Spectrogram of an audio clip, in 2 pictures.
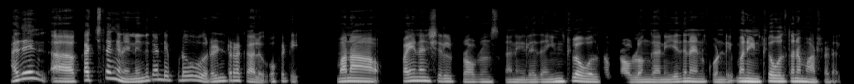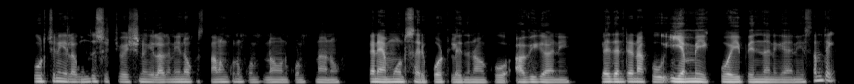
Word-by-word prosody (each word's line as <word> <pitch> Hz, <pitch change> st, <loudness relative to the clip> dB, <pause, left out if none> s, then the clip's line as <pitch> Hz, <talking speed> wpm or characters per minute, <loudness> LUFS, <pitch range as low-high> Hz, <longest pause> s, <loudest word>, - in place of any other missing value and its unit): అదేన్ 280 Hz, -1 st, +3 dB, 0.2 s
ఆహ్, 135 Hz, 0 st, +5 dB
ఖచ్చితంగానండి. 200 Hz, -, +1 dB
ఎందుకంటే, 205 Hz, +7 st, -3 dB
ఇప్పుడూ 195 Hz, +1 st, -6 dB, 0.2 s
2 160 Hz, +5 st, -1 dB
రకాలు. 120 Hz, -, -2 dB
ఒకటి 150 Hz, +2 st, -10 dB, 0.4 s
మనా 145 Hz, +1 st, +5 dB, 0.5 s
ఫైనాన్షియల్ 160 Hz, -4 st, +1 dB
ప్రాబ్లమ్స్ 115 Hz, +1 st, -5 dB
కానీ, 110 Hz, -1 st, -6 dB
లేదా 110 Hz, +1 st, -5 dB
ఇంట్లో 135 Hz, +4 st, +2 dB
ఓళ్ళతో 120 Hz, -2 st, -3 dB
ప్రాబ్లమ్ 110 Hz, +1 st, -3 dB
గానీ, 110 Hz, 0 st, -3 dB
ఏదైనా 135 Hz, +1 st, +2 dB
అనుకోండి. 115 Hz, -4 st, -5 dB
మన 140 Hz, -, +5 dB
ఇంట్లో 130 Hz, +4 st, +1 dB
వాళ్ళుతోనే 140 Hz, 0 st, +3 dB
మాట్లాడాలి. 110 Hz, -2 st, -7 dB, 0.5 s
కూర్చొని 140 Hz, +1 st, 0 dB
ఇలా 120 Hz, -, -1 dB
ఉంది 125 Hz, +3 st, -2 dB
సిచ్యువేషను. 120 Hz, -1 st, -3 dB
ఇలాగ 110 Hz, +1 st, -1 dB
నేనొక 115 Hz, +2 st, -2 dB
స్థలం 115 Hz, -2 st, -3 dB
కొనుక్కుంటన్నావనుకుంటున్నాను, 110 Hz, -2 st, -6 dB, 0.3 s
కానీ 125 Hz, -1 st, +6 dB
ఎమౌంట్ 120 Hz, +1 st, +2 dB
సరిపోవట్లేదు 110 Hz, -1 st, -1 dB
నాకు. 105 Hz, 0 st, -5 dB, 0.2 s
అవి 115 Hz, +1 st, 0 dB
గానీ, 105 Hz, 0 st, -1 dB, 0.4 s
లేదంటే 125 Hz, 0 st, +4 dB
నాకు 120 Hz, -1 st, -4 dB, 0.2 s
ఈఎంఐ 125 Hz, 0 st, +9 dB
ఎక్కువయిపోయిందని 115 Hz, -2 st, +1 dB
గానీ, 110 Hz, +1 st, -4 dB
సంథింగ్ 185 Hz, -1 st, -1 dB
120 Hz, 150 wpm, -25 LUFS, 110-140 Hz, 0.5 s, ఈఎంఐ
